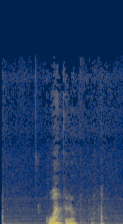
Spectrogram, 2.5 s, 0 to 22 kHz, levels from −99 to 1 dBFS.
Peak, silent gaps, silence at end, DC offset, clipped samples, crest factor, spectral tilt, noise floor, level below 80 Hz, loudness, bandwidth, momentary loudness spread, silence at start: -6 dBFS; none; 0.4 s; under 0.1%; under 0.1%; 20 dB; -8 dB/octave; -58 dBFS; -54 dBFS; -23 LUFS; 13.5 kHz; 22 LU; 0.05 s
